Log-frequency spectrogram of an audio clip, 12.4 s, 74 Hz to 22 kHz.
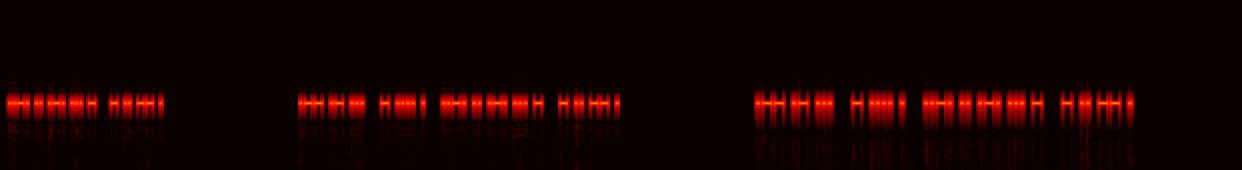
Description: Morse code, heard as a keyed tone, about 52 wpm, 700 Hz. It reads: FIRST TIME WAS THE FIRST TIME WAS THE FIRST TIME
